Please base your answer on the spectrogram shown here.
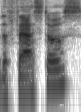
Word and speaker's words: Phastos: And even the Fastos, is that how you say it?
